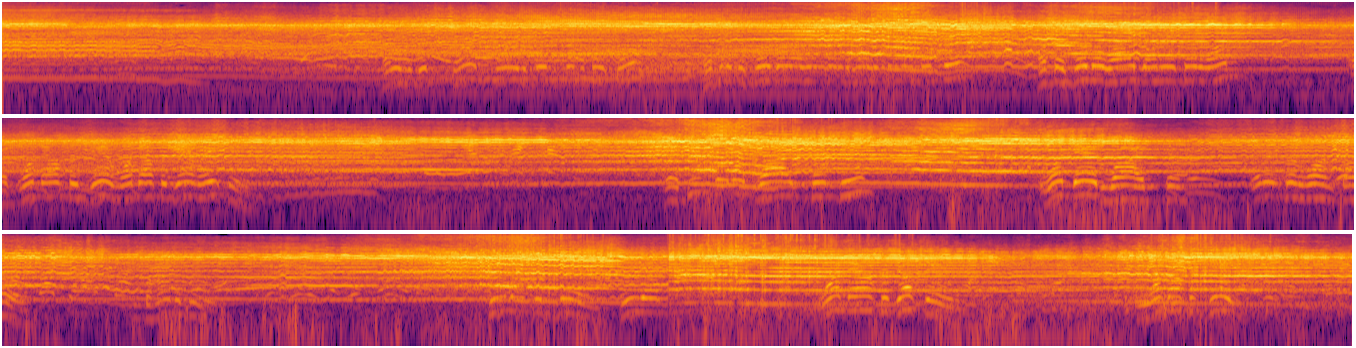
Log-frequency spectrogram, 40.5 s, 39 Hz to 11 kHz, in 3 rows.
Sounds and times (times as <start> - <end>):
Speech: 3.8 - 12.2, 17.2 - 22.2, 23.8 - 36.9, 37.5 - 40.2.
